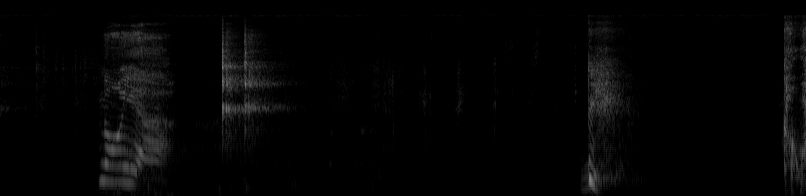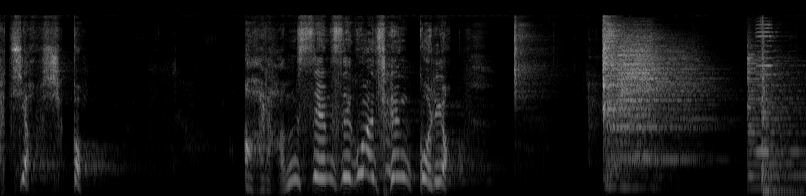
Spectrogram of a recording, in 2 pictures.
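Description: A young woman speaks in a high, stylised stage voice.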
